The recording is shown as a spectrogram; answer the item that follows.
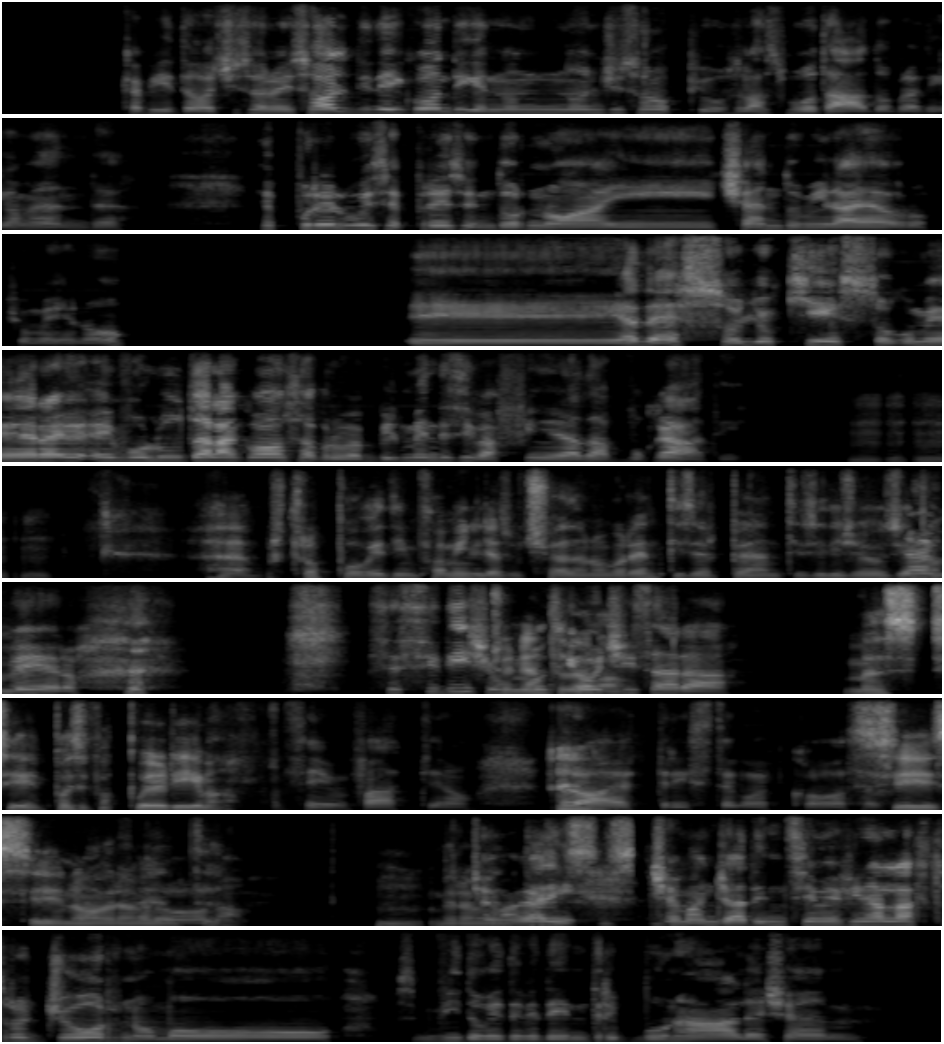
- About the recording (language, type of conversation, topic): Italian, unstructured, Qual è la cosa più triste che il denaro ti abbia mai causato?
- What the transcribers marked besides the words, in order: chuckle; sniff; other background noise; other noise; "cioè" said as "ceh"; "Cioè" said as "ceh"; "cioè" said as "ceh"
